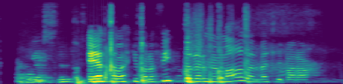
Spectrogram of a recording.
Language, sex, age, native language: Icelandic, female, 15, Icelandic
